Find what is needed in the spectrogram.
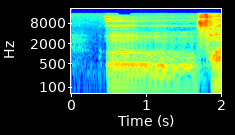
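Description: A man's voice holding one long, level hesitation vowel ("eee") for about a second, after a short pause. Ordinary speech starts again near the end.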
